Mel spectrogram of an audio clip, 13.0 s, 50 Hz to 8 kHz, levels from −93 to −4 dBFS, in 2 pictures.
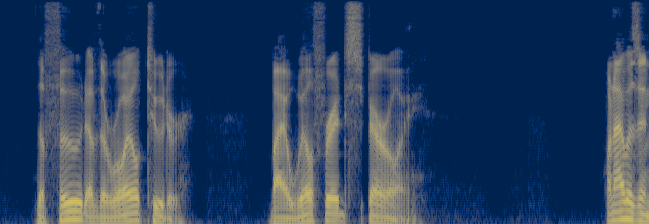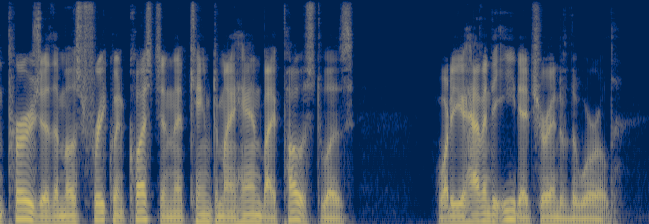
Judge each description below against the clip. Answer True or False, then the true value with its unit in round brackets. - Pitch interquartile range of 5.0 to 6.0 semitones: True (5.6 semitones)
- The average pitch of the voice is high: False (80 Hz)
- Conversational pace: True (180 wpm)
